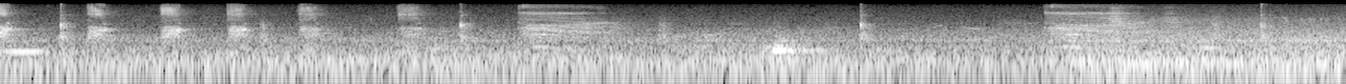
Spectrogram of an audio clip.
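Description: An eastern gray squirrel gives alarm calls: a run of sharp, clipped kuks, then harsh, raspy drawn-out quaas.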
